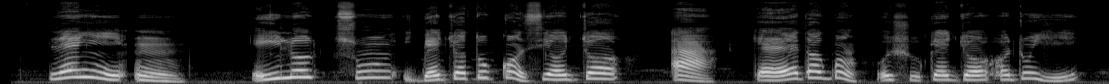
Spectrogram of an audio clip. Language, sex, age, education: Yoruba, female, 15-29, tertiary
